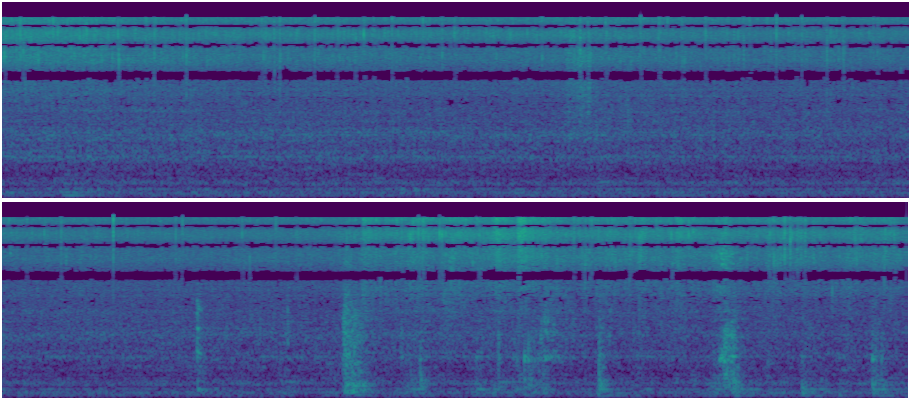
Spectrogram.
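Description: Onion-tomato masala sizzling in oil in a kadai, a steady hiss. From about twelve seconds in, a perforated metal ladle scrapes and knocks against the pan in short strokes as spice powders are stirred into the masala.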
